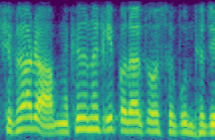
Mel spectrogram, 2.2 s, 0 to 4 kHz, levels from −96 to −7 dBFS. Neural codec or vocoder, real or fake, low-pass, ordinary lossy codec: codec, 16 kHz, 0.5 kbps, X-Codec, HuBERT features, trained on balanced general audio; fake; 3.6 kHz; Opus, 64 kbps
